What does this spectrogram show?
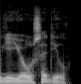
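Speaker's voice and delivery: usual speaking voice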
